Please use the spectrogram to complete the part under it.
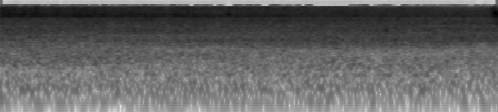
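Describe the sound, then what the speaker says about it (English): Water babbles beneath a small bridge at the Morikami Museum and Japanese Gardens, a close, steady rush that stays even throughout the short stretch without speech. "And the sound of the water"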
